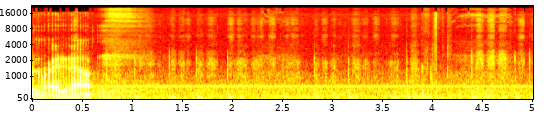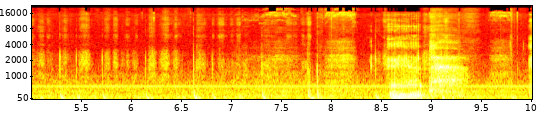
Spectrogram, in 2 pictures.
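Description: Pen or pencil scratching steadily across paper while a math problem is written out, a continuous close scratchy texture with a faint steady hum underneath and brief louder handling noises near the start and end.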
